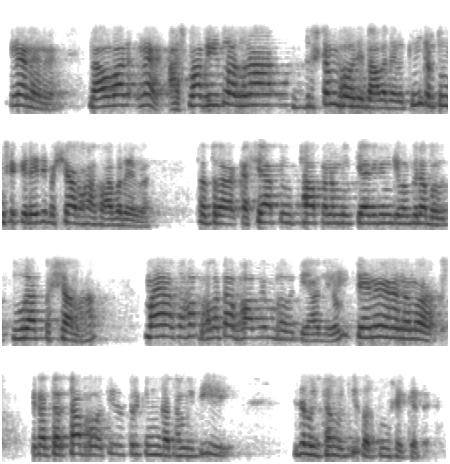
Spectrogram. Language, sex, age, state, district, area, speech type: Sanskrit, male, 18-30, Andhra Pradesh, Kadapa, rural, conversation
